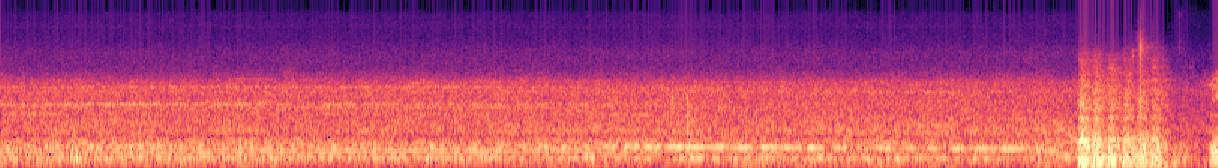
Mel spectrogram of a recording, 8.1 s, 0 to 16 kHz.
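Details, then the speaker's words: Jayco Eagle 340DROK RV, bedroom slide-out (slide three) retracting: steady motor drone for about seven seconds, then a short burst of clunks as it hits its stop; normal end-of-travel clunk, not grinding. "you'll hear a little clunking noise at the end that's okay to hear it's nothing grinding that's just the slide mechanism telling itself not to come in any further"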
